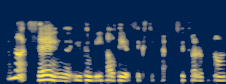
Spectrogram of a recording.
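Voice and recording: A woman speaks at a moderate pace with vocal fry, her medium pitch moving in ordinary ways, her tone fairly bright and the sound dry and close with no echo.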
